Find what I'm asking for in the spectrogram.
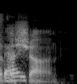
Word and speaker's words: Vachon: So, you know, when she was there, she feuded with Luna, I forget how to pronounce her name, Vachon? – Luna Vachon. – Vachon, there you go.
